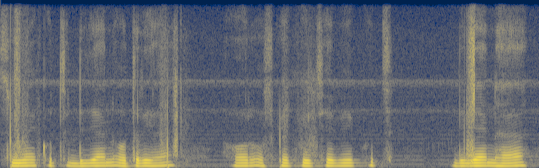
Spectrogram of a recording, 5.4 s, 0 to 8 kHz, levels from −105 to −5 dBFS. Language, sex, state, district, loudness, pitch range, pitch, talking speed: Hindi, male, Uttar Pradesh, Saharanpur, -18 LUFS, 130-140 Hz, 135 Hz, 135 wpm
